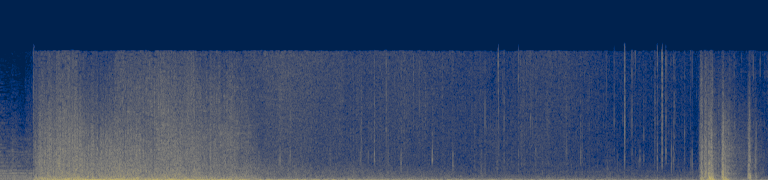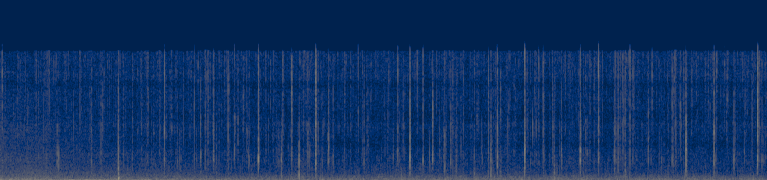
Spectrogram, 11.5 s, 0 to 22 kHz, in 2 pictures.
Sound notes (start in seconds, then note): 0.2 explosion sound; 5.2 thuds on ground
